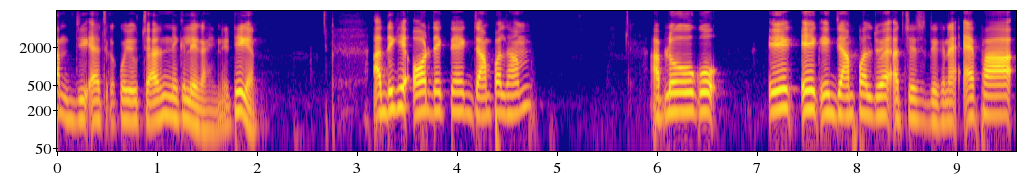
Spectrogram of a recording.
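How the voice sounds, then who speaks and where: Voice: medium pitch, pushed and bright, smooth, no room sound, studio quality. A teacher giving a Hindi-language spelling lesson, who spells each word letter by letter and then repeats every point. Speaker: English teacher.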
